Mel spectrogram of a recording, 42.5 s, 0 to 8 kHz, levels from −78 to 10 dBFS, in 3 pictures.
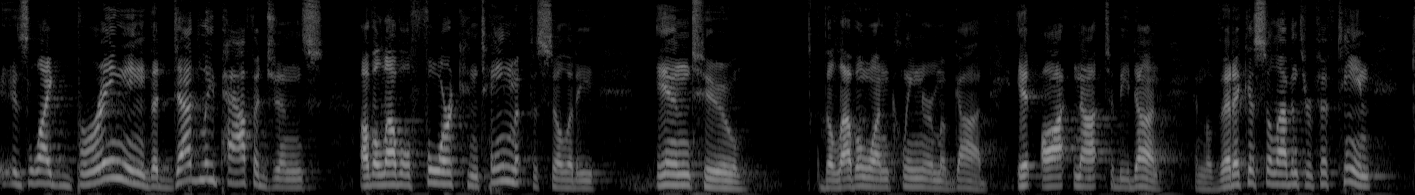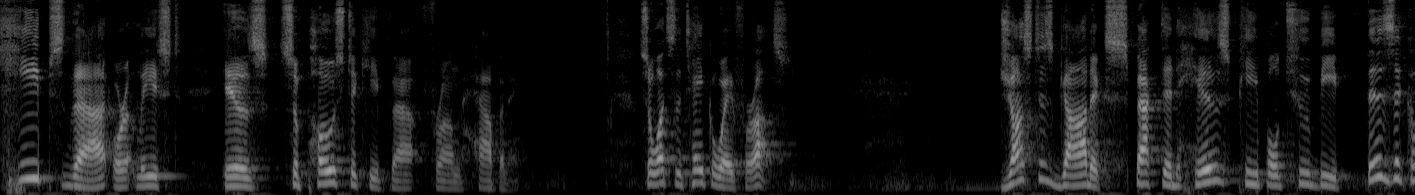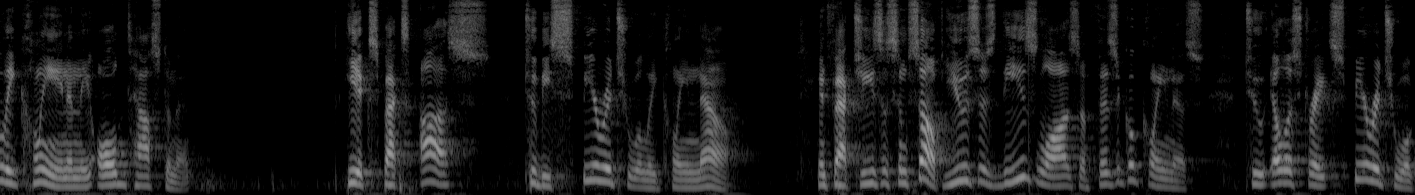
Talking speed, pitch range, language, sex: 120 wpm, 130-180 Hz, English, male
